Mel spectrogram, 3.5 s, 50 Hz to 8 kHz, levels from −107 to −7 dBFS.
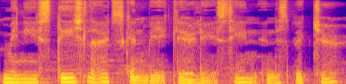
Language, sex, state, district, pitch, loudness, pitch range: English, male, Assam, Sonitpur, 120 Hz, -16 LUFS, 100-135 Hz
